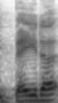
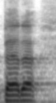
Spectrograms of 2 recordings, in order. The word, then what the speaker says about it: betta: don't like the way i say beta instead of betta you don't have to waste your time in the comment section typing i can't take advice from someone who doesn't even know how to pronounce the name dislike seriously we can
